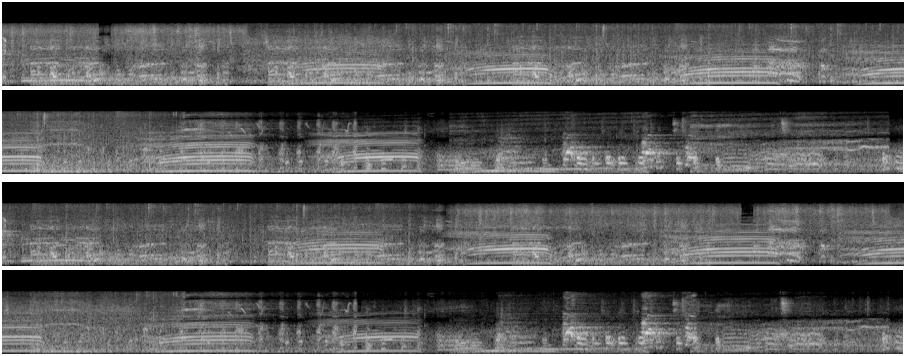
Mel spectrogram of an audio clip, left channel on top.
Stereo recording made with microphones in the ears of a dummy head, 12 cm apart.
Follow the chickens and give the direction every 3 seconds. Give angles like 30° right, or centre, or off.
10° left, centre, centre, 10° right, 20° right, 20° right.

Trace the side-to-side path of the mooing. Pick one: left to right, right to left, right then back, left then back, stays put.
right to left.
